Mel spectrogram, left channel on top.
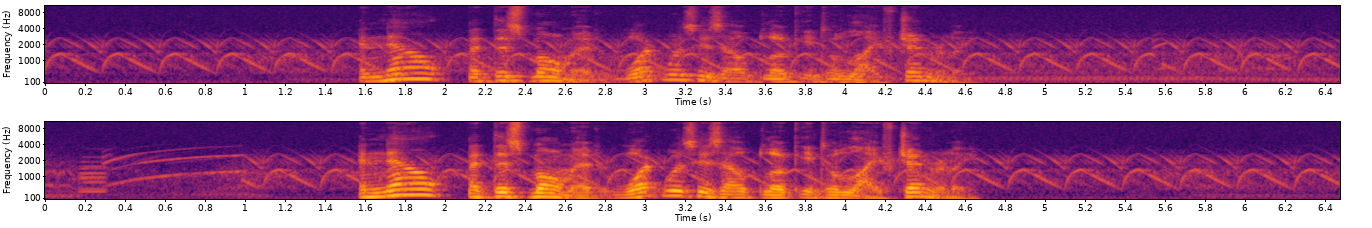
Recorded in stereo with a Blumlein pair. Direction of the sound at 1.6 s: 70° right.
